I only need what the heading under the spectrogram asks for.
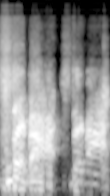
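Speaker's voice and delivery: mock screaming. Recounting how an angry man shouted at them, imitating the screaming. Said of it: "I'm apologetic".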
